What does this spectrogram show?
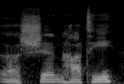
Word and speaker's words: Shin Hati: Baylan Skoll is a former Jedi, now is a mercenary with his apprentice, Shin Hati, I believe is how you pronounce the name, who rescues a, former Imperial Night Sister.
